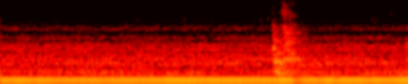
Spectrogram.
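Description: A steady low hum throughout, with one short sound about one and a half seconds in.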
